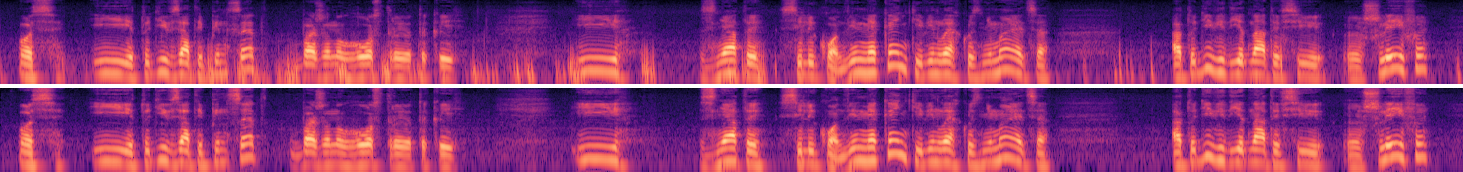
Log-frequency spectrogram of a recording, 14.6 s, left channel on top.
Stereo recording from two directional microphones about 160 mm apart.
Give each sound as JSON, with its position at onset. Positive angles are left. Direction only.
{"t": 0.2, "sound": "speech", "side_deg": -25}
{"t": 3.0, "sound": "speech", "side_deg": -5}
{"t": 6.0, "sound": "speech", "side_deg": -15}
{"t": 11.7, "sound": "speech", "side_deg": -15}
